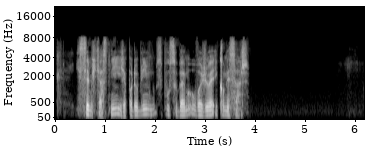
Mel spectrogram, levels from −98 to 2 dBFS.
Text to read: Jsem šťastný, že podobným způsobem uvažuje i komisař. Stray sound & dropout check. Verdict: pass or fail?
pass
